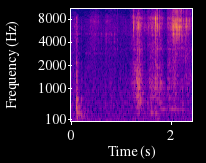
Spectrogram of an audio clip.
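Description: A sharp knock, then rubbing and scraping as a fabric heat-wrapped exhaust pipe is worked into place against the helicopter's engine and airframe. The scraping grows busier in the second half.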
